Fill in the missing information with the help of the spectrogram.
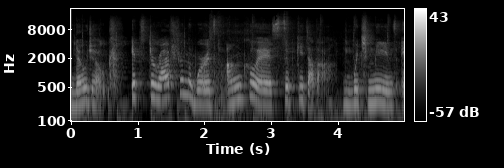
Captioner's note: speaking in foreign language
